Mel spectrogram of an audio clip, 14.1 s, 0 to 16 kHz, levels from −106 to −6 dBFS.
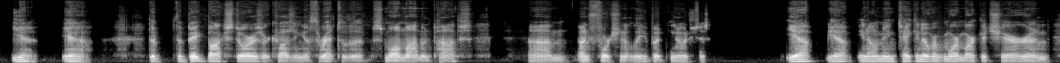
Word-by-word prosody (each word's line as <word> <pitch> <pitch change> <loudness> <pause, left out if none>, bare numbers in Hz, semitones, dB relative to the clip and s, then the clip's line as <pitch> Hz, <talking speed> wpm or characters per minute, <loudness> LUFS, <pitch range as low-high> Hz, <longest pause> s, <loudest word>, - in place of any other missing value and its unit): Yeah. 115 -3 +2 0.4
Yeah. 105 0 +2 0.8
The 385 -1 +3 0.2
the - - 0
big 120 +3 +5
box 110 -1 +2
stores 100 -3 +5
are - - -3
causing 85 -3 -4
a 80 - -5
threat - - -1
to - - -9
the - - -5
small 95 0 +1
mom-and-pops, 85 - -5 0.8
um, 75 -3 -5
unfortunately, 80 +3 -1
but, 90 - 0
you 85 - -3
know, 85 0 -2
it's - - -7
just - - -9 1.0
yeah, 105 +2 +8 0.2
yeah, 105 +1 0
you 105 - -1
know, 95 +1 +1
I - - +2
mean, 95 -1 +1
taking 105 0 0
over 100 -3 +4
more 95 0 +2
market 90 0 -2
share, 90 0 -1
and 80 -1 -5
95 Hz, 145 wpm, -22 LUFS, 85-105 Hz, 1.0 s, yeah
